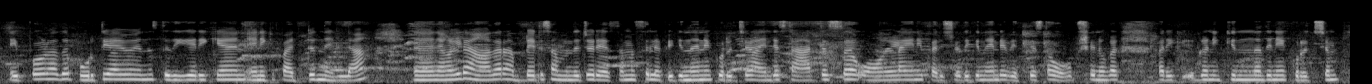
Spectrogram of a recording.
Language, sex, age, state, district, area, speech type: Malayalam, female, 30-45, Kerala, Kollam, rural, spontaneous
